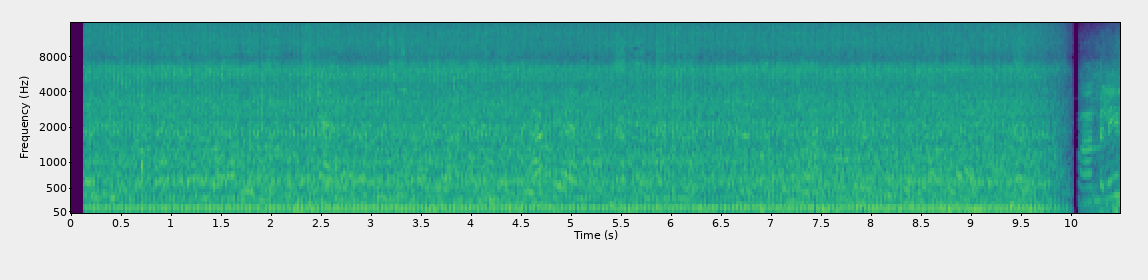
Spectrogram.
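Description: Busy market ambience: many voices talking over one another, with a steady engine hum underneath.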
